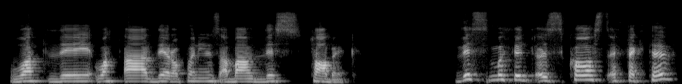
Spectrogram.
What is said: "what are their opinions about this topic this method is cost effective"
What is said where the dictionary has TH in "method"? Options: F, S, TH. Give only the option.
TH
